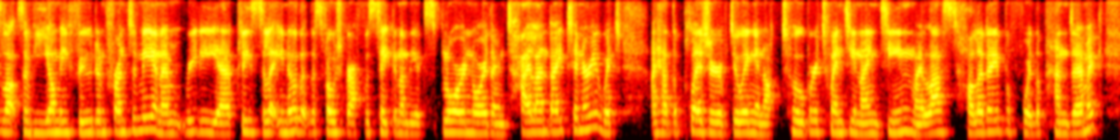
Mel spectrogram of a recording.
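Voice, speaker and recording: A woman speaks with an Irish accent at a medium pitch. Her pace is very fast. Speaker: travel company sales manager. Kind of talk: webinar sales training. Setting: online webinar, camera off. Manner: casual, friendly with fillers.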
